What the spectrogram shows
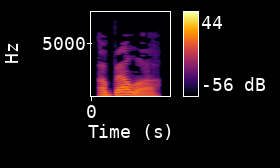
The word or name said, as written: abella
